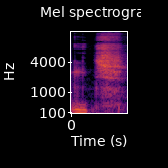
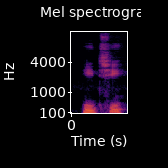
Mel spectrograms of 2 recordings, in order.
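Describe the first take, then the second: First: The second syllable is nearly dropped. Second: Both syllables are fully pronounced.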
